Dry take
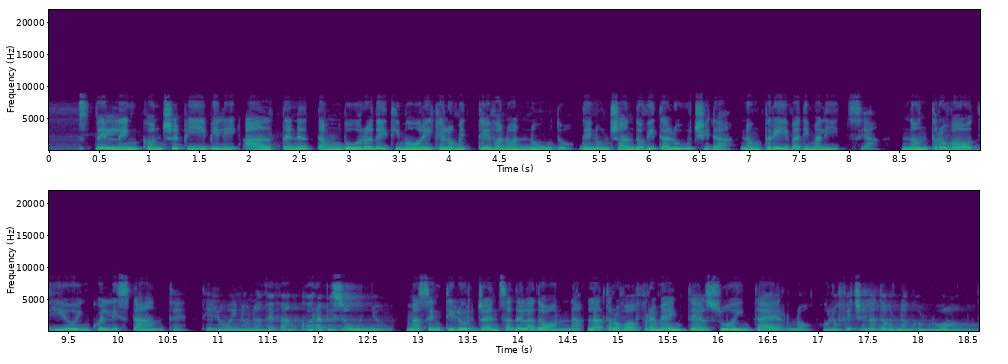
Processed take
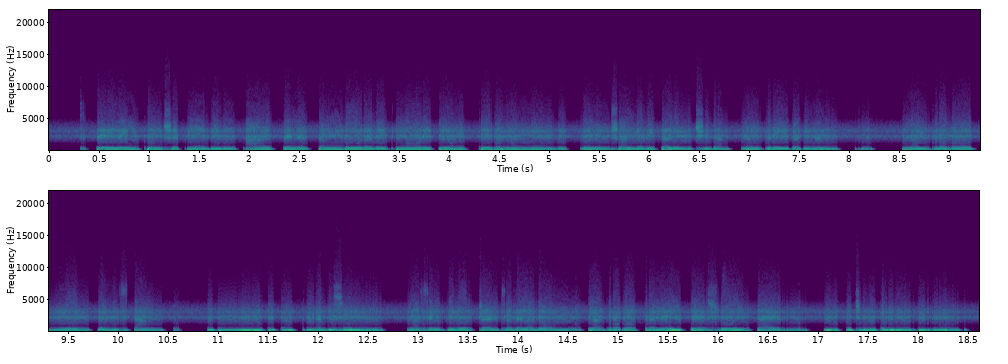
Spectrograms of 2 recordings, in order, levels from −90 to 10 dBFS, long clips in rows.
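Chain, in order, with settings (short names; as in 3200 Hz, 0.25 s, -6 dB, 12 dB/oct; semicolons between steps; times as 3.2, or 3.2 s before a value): level-crossing sampler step -30.5 dBFS; band noise 1300–4100 Hz -53 dBFS; vowel filter i; gain +5.5 dB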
